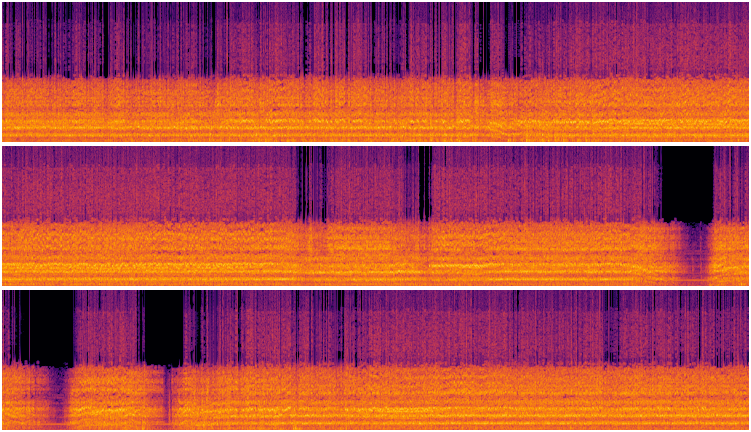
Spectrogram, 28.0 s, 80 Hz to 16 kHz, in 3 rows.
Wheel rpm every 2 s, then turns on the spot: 230, 240, 210, 200, 210, 210, 220, 230, 120, 80, 180, 230, 230, 230.
none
